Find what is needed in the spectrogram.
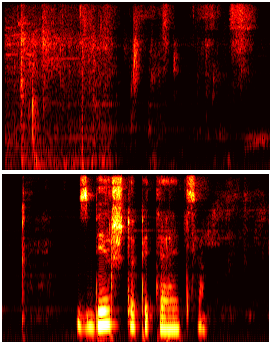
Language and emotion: Russian, neutral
